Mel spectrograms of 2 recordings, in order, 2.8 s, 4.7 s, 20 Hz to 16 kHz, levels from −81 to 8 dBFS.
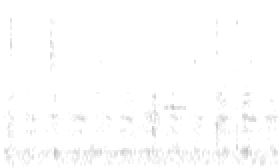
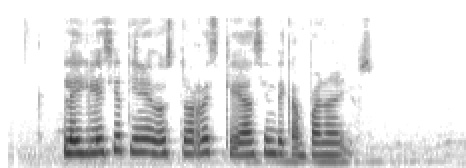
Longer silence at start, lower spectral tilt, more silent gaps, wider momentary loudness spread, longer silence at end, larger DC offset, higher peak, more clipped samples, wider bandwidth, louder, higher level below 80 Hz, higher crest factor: second, 0 s vs 0.65 s; second, -2 dB/octave vs -5 dB/octave; neither; second, 5 LU vs 12 LU; second, 0 s vs 1 s; neither; second, -42 dBFS vs -2 dBFS; neither; about the same, 11.5 kHz vs 11.5 kHz; second, -66 LUFS vs -22 LUFS; second, under -90 dBFS vs -74 dBFS; about the same, 24 dB vs 20 dB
